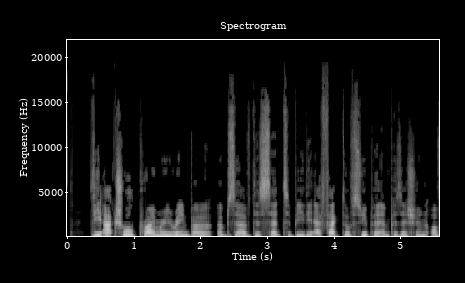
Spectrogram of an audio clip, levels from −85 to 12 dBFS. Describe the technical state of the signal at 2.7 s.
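At 2.7 s the speech signal is intact, with no audible fault at that moment.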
